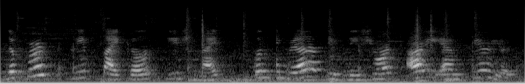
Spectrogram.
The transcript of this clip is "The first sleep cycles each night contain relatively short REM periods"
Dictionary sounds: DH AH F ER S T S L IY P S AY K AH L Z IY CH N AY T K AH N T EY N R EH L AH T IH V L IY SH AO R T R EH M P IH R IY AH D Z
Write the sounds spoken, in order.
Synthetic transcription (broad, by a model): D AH F ER S T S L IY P S AY K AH L S IY CH N AY T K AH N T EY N R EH L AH T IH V L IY SH AO R T R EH M P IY R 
